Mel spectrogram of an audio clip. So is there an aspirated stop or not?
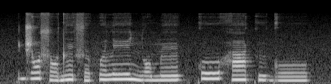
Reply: no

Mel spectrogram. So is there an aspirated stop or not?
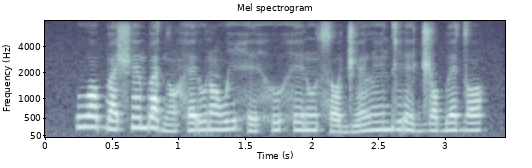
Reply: no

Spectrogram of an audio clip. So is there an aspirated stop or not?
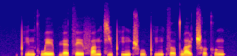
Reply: yes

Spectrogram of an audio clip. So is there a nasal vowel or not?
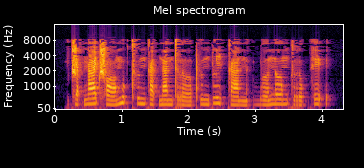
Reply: no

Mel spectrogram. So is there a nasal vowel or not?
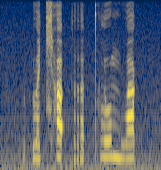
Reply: no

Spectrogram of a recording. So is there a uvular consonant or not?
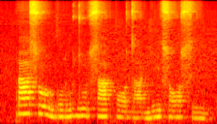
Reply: no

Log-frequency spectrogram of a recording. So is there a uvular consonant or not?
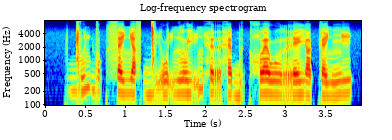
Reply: yes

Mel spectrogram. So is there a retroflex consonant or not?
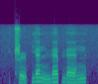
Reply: yes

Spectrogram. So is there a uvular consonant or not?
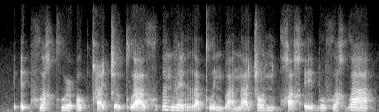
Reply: yes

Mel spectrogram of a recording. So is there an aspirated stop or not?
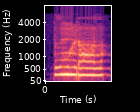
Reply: no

